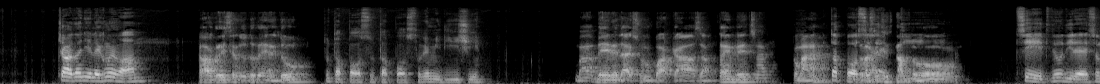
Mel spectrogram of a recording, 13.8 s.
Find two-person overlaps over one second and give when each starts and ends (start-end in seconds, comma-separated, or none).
10.2-11.9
